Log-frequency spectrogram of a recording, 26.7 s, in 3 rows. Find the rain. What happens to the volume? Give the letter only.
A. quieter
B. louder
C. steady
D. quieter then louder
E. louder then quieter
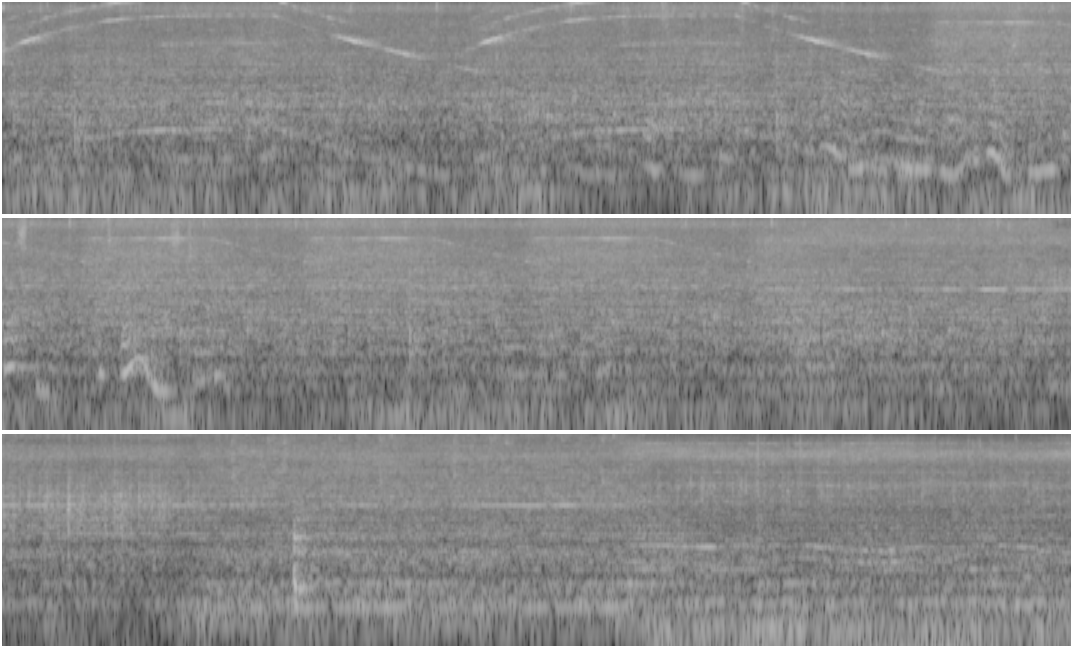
C.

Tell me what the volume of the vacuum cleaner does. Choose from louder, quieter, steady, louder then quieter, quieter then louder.
steady.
